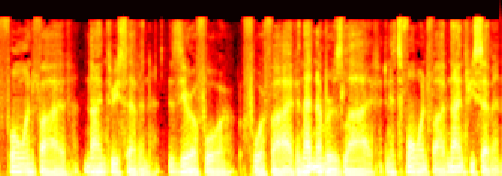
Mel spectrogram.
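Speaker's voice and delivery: seductive low voice. Show host reading out the call-in phone number, in a put-on sexy voice. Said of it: "Rob will make his sexy voice now".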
